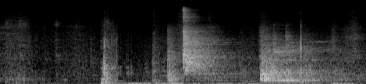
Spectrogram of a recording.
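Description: A thin metal panel rattles as it is carried.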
